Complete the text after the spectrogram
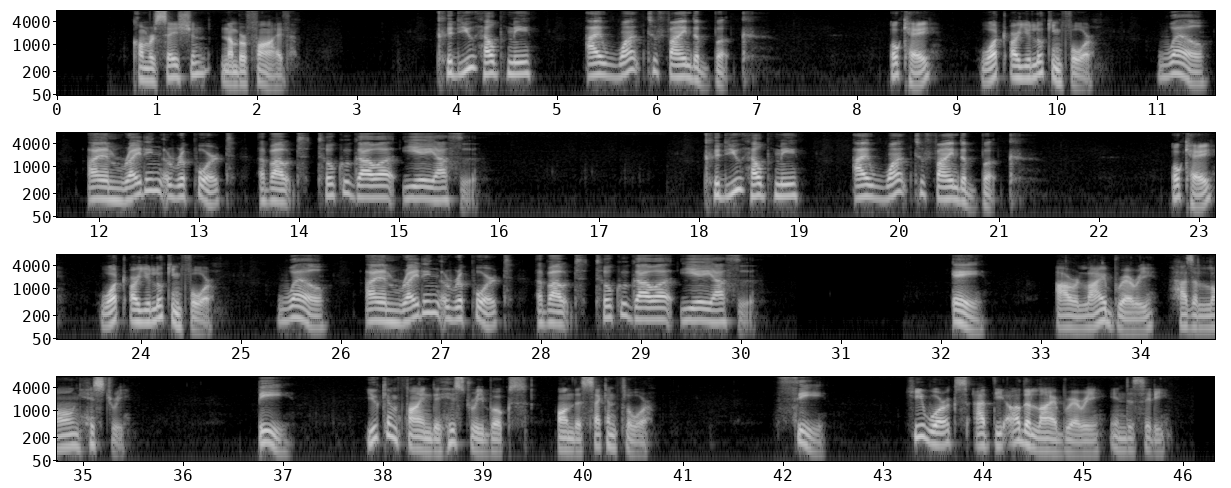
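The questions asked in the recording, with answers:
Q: Well, I am writing a report About Tokugawa Ieyasu.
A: B: You can find the history books on the second floor.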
